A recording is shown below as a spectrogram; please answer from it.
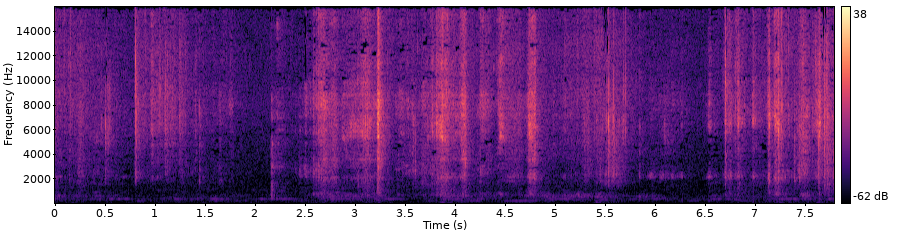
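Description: A solid blue bar of soap held in the hand is carved and scraped with a knife. Soft, dry, bright scraping and crisp little cutting clicks come in quick, uneven bursts over a faint low hum, with no ringing after each stroke.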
